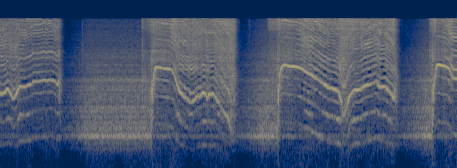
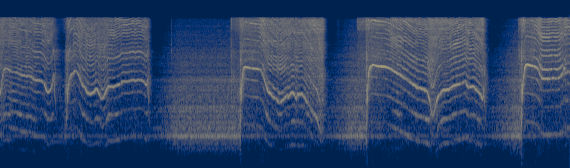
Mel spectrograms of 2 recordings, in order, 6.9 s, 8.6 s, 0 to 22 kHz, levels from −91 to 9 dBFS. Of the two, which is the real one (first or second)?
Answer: second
